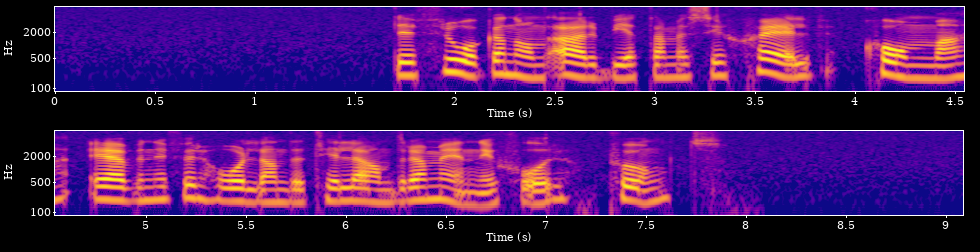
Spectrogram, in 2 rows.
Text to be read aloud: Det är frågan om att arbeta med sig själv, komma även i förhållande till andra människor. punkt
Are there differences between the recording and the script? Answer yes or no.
yes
